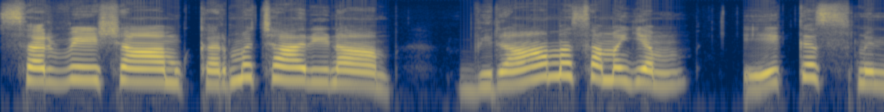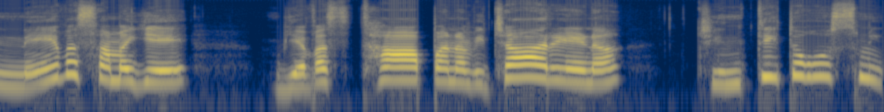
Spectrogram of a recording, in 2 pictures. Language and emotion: Sanskrit, disgusted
